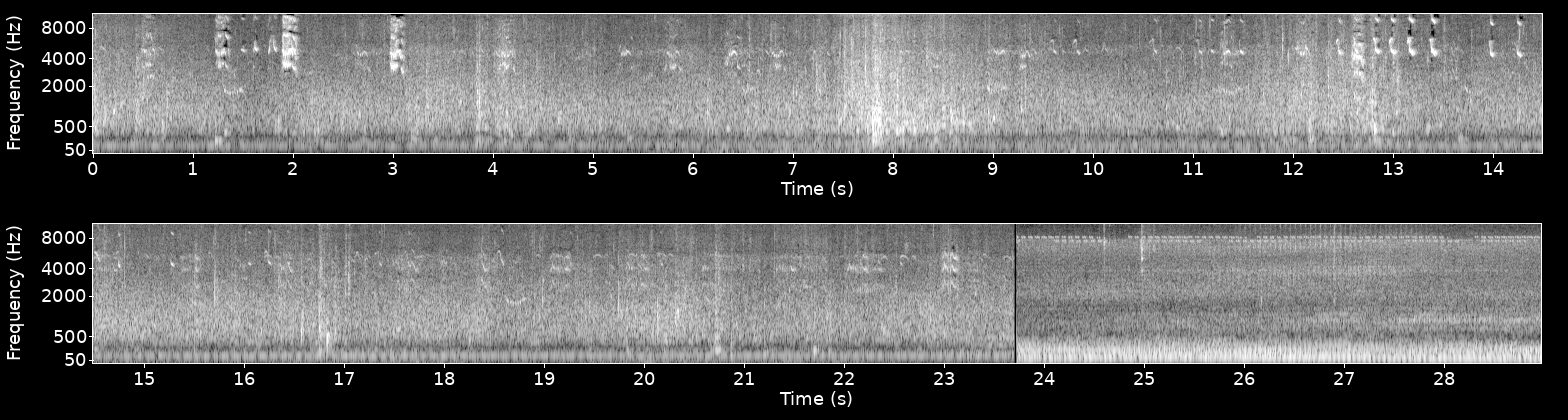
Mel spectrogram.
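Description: Outdoor pond ambience with scattered short bird calls, including a quick run of sharp calls about twelve seconds in. A little before the end it switches abruptly to a steady low rumble.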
